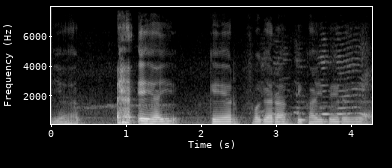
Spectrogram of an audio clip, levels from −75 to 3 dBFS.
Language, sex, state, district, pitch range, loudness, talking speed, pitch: Hindi, male, Haryana, Charkhi Dadri, 130-140 Hz, -18 LUFS, 100 wpm, 130 Hz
